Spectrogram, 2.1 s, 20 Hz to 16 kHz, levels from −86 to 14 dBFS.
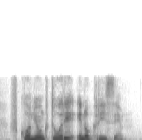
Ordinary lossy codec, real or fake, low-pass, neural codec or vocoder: AAC, 64 kbps; fake; 7.2 kHz; codec, 16 kHz, 0.8 kbps, ZipCodec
